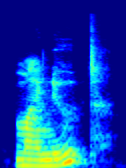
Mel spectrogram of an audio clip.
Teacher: so my newt has second syllable stress and it has a clear oo for this letter u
